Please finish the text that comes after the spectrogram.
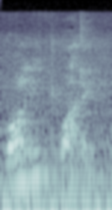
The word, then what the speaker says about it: Warlley: Alves, how do you pronounce his first name? Warlley.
